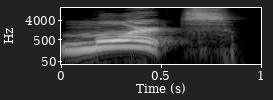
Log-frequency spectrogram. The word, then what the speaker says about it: Mort: Usually I get Morris, which is pretty funny. – Morris? – Yeah, yeah. Because I overpronounce Mort a lot of times trying to get them to understand what I'm saying. So I'll go like, Mort.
